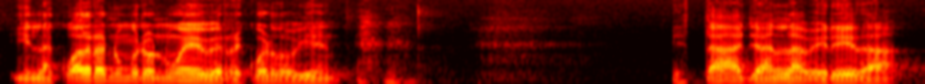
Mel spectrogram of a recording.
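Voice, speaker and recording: A middle-aged pastor tells a story in his sermon, speaking slowly and animatedly and addressing the congregation as brothers. His mellow, clean voice sits at an ordinary male pitch. The dull audio carries the long reverb of a church hall.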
